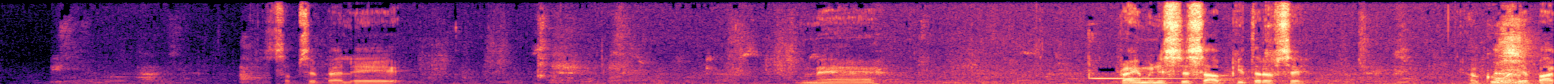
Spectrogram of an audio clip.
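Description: A man speaks steadily into microphones, with a slight room echo.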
